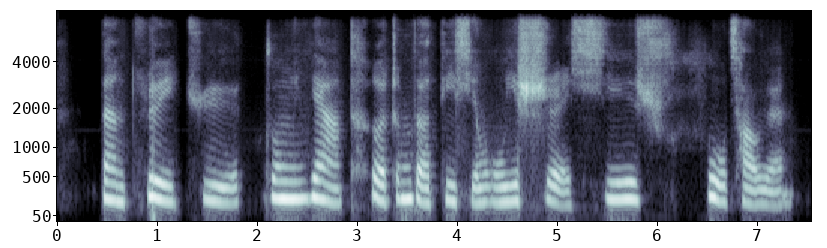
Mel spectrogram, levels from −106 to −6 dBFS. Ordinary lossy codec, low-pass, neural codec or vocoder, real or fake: Opus, 64 kbps; 7.2 kHz; codec, 16 kHz, 2 kbps, X-Codec, HuBERT features, trained on LibriSpeech; fake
